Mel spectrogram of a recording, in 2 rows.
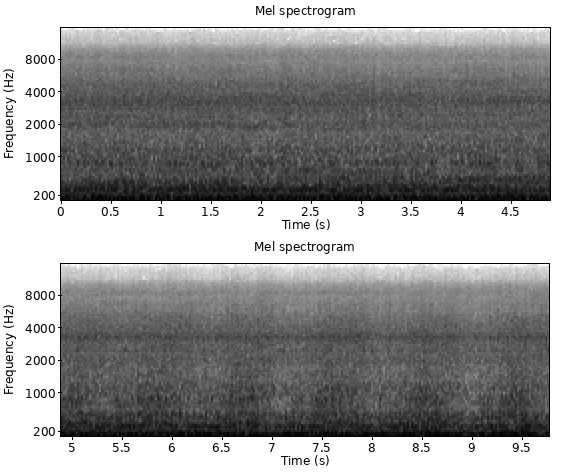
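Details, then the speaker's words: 10.3L (632 ci) supercharged big-block Camaro, first drive day, temp holding 170: deep, loud lumpy V8 idle that hunts as mixture swings rich then lean (about 9.0 to 14.8); rich idle surge after a lean 14.6 idle made it run away. "so it's rich then lean and rich and lean it gets that surge"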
